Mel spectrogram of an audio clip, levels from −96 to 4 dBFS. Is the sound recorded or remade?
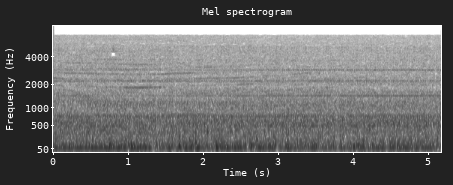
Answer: recorded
